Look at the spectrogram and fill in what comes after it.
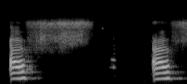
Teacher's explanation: Nah, ini ada aliran ya. Jadi ketika dia sukun ya, huruf sa ini ketika sukun maka ada aliran suaranya lebih panjang ya. As. Jadi sama seperti huruf zal tadi ya, aliran suaranya panjang.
